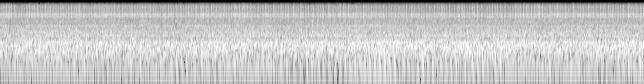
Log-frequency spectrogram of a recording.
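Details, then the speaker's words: Harbor Freight mini generator, previously flooded after storage with fuel valve left open: engine runs at steady, even buzz, no misses or surging, powering an electric heater; normal running. "I'm going to let this thing run till it runs out of gas I got my little electric heater plugged in there thing will uh it will run that electricator"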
